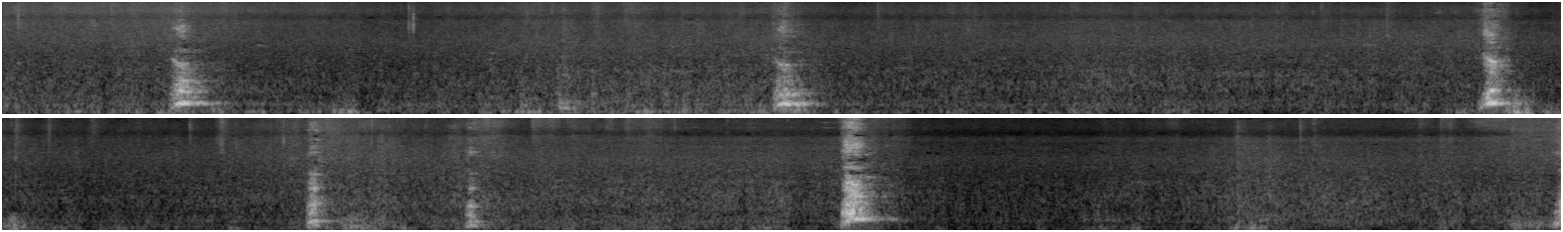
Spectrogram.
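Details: Boerboel puppy named Bailey on guard, giving single deep barks spaced a few seconds apart, about six in all, in a quiet indoor setting with faint background rustle between barks.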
